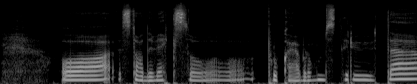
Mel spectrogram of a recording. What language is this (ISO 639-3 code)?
nor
